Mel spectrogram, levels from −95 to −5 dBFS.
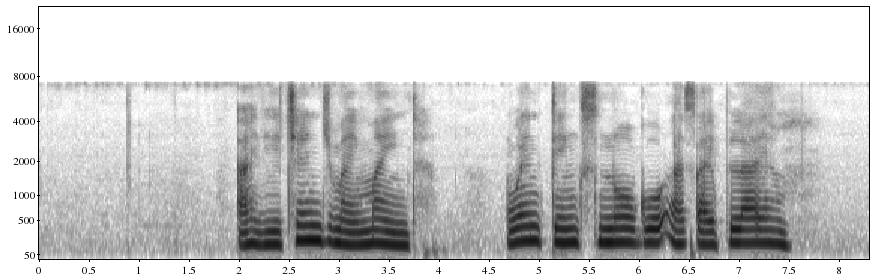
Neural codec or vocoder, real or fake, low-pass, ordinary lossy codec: codec, 16 kHz, 6 kbps, DAC; fake; 7.2 kHz; none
